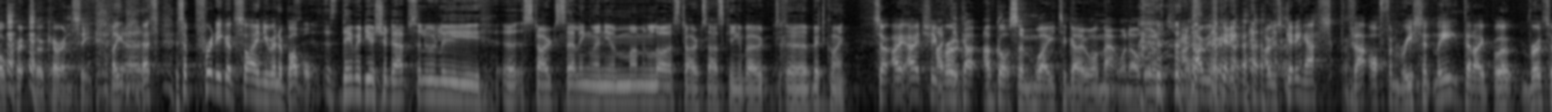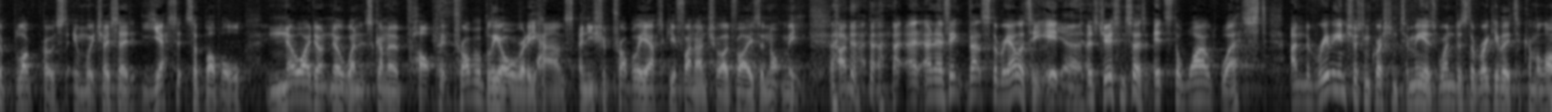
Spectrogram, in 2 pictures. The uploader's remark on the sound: LIVE from Money20/20 Europe. We bring you our first ever live podcast, recorded in front of a live audience at Money20/20 Europe, Copenhagen. They discuss the latest news and stories with additional audience interaction.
